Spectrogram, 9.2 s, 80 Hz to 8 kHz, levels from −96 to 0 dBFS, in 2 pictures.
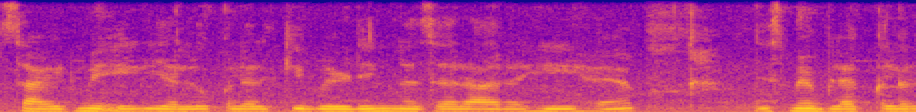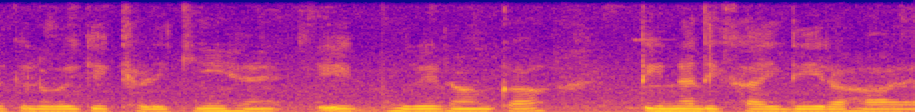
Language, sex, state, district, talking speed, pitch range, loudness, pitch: Hindi, male, Chhattisgarh, Raipur, 185 wpm, 165-175 Hz, -15 LUFS, 170 Hz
